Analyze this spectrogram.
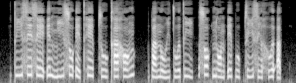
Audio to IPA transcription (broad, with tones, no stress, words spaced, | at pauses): t̪iː˧se˧˥ seː˧ ʔe˥˨nɲiː˧˥ so˧˥ʔe˩ t̪ʰeː˥˨p̚ suː˧˩kʰa˧hɔː˧˥ŋ | pa˧no˧˩ʋi˩˧ t̪u˧˥ə̯t̪iː˥˨ | sɔː˥˨k̚ɲɔː˧˩nʔe˥˨ puː˧p̚siː˧˥si˩˧ə̯ hu˧ə̯ʔa˧˩t̚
